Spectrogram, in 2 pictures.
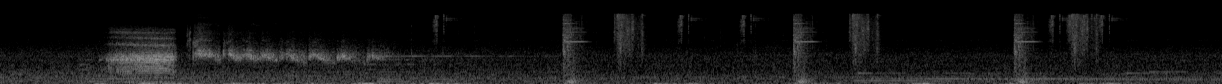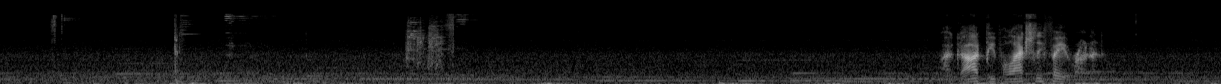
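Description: Short game chimes and clicks ring out now and then.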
